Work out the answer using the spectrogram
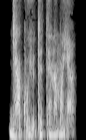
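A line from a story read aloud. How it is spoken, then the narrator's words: Whispered. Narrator (Ukrainian): прошепотів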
